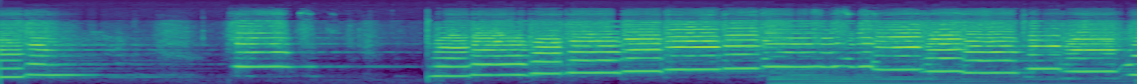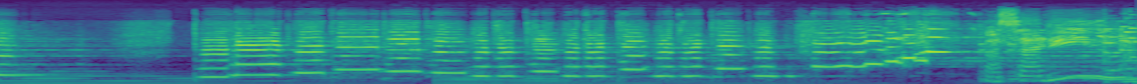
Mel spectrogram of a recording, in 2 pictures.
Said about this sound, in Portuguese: Flauta transversal.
